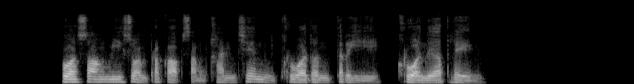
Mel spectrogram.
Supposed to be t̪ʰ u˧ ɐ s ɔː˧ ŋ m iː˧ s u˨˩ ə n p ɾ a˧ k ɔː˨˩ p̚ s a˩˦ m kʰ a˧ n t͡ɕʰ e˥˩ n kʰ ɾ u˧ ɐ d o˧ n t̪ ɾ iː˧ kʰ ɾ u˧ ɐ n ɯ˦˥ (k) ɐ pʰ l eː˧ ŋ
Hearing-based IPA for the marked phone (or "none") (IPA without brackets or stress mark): none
